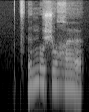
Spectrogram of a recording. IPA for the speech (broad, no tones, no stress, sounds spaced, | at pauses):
t͡sʼ ɘ ŋ o ʃ u ʁ œ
